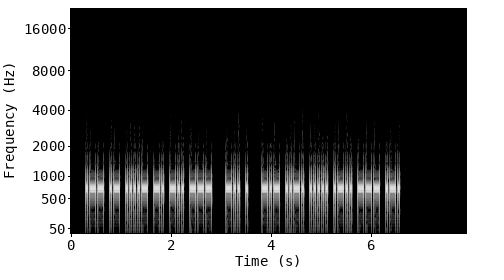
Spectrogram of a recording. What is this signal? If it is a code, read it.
Morse code, heard as a keyed tone, about 30 wpm, 700 Hz. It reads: WA4NDO DE KF5LOR
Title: USA Callsign DE Callsign 30wpm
